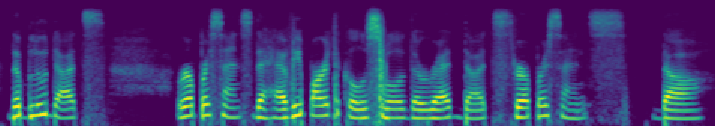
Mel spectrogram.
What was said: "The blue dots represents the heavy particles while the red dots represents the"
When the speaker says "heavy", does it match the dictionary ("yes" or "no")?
yes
